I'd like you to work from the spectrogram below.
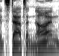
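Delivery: ordinary delivery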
